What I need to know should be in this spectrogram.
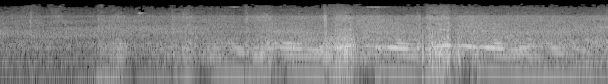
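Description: A car engine starts and revs up and down loudly through the exhaust.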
